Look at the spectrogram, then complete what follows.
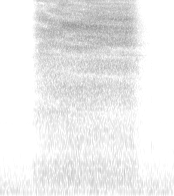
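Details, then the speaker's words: A demonstration of dose inhalation through an Ellipta dry powder inhaler, after a full exhalation away from the mouthpiece: a long, steady, even hiss of deep inhalation through the mouthpiece for about one and a half seconds. "while holding the inhaler away from your mouth take a deep breath out then put the inhaler to your mouth wrapping your lips around the mouthpiece and take a long steady deep breath in"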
